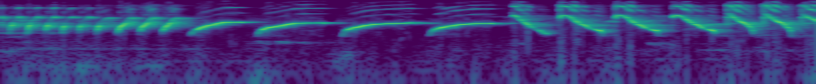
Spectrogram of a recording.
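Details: Short canary phrase: a quick trill, then four slow rising-and-falling whistled notes about a third of a second apart, then fast descending chirps.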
